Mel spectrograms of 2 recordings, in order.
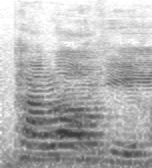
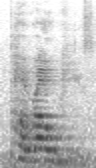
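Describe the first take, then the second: First: The word ends on a vowel, no s sound. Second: The word ends with an added s sound. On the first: The speaker calls it right. "very good" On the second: The speaker calls it wrong. "some people say pierogies. It's wrong"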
